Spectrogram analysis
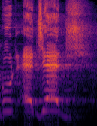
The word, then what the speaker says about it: Buttigieg: How about Boot Edge? Boot Edge. They call him Mayor Pete. You know why? Because nobody can pronounce his name.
